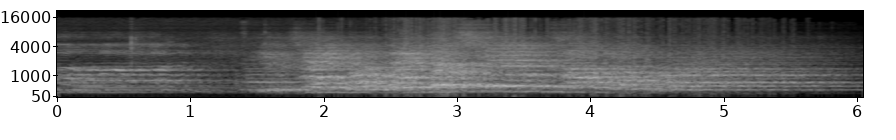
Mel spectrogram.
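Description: Choir singing in sustained chords, swelling louder about a second and a half in, then fading out at the end.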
